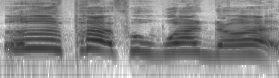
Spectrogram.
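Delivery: stretched through a yawn. Speaker telling viewers about being awake since three every night, yawning. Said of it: "now I'm yawning".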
